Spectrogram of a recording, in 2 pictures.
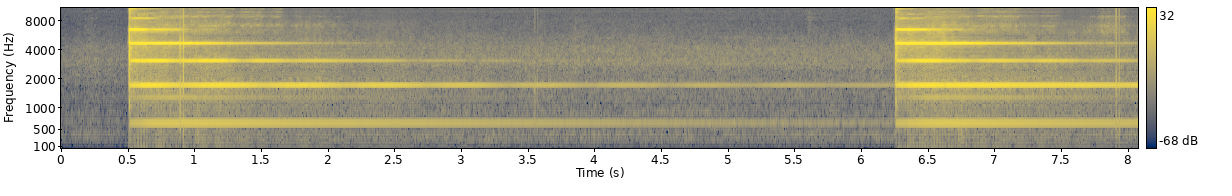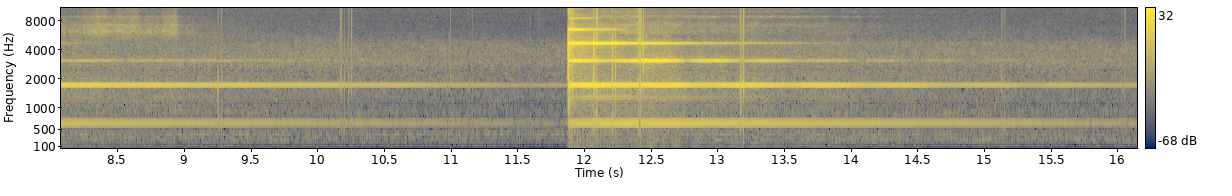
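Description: Three separate chime strikes, each ringing out clear and bright then slowly decaying over several seconds, spaced about six seconds apart in a quiet room with no talking.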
